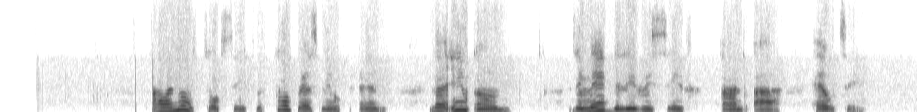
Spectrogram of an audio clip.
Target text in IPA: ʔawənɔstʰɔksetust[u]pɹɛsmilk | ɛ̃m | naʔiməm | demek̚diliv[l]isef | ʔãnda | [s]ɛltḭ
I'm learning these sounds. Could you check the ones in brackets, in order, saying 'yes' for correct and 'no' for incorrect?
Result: no, no, no

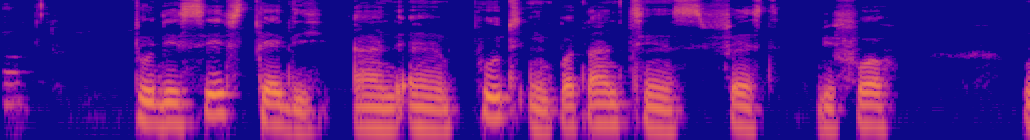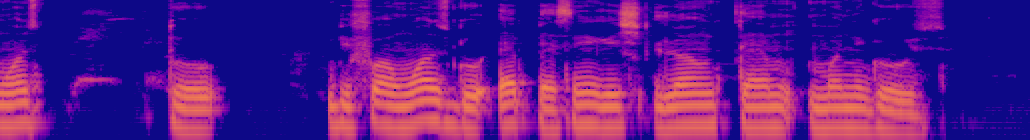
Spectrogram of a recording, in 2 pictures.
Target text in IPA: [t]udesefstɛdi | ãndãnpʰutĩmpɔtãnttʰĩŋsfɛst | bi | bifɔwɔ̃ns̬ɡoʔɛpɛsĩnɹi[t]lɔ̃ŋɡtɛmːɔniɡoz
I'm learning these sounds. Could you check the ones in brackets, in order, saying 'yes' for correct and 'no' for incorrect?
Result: yes, no

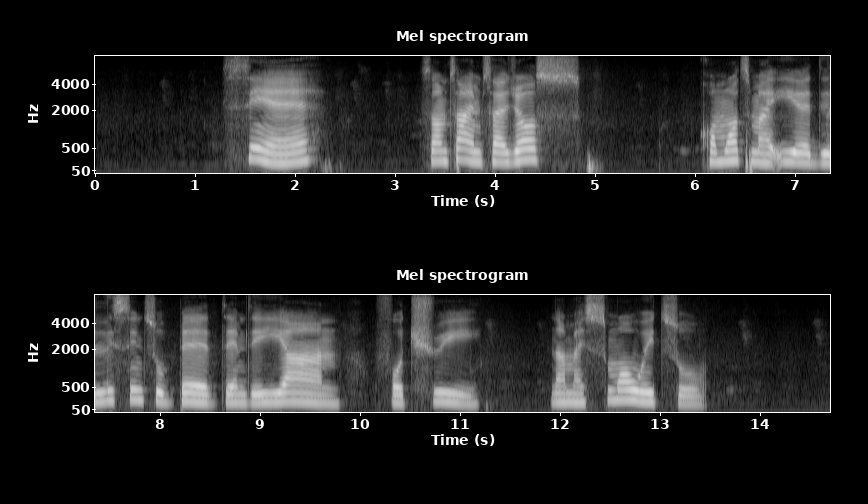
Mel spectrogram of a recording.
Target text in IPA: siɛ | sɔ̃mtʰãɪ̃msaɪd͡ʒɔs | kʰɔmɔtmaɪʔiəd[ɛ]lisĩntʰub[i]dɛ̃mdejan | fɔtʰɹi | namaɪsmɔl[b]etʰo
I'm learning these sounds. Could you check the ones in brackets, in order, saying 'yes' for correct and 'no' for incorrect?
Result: no, no, no

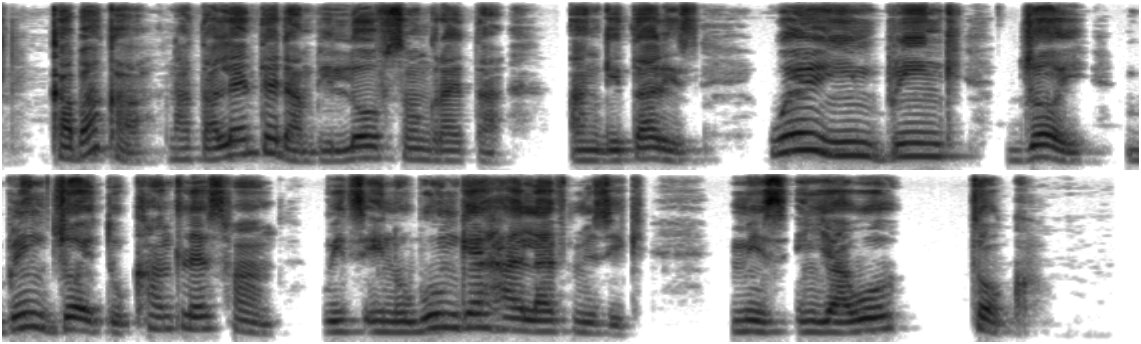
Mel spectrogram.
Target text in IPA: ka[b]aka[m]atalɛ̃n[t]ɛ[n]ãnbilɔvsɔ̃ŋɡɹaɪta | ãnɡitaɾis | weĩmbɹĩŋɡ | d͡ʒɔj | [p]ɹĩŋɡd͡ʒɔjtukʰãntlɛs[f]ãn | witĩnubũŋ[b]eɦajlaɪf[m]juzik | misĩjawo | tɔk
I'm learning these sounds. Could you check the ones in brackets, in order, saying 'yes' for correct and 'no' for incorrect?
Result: yes, no, yes, no, no, yes, no, yes

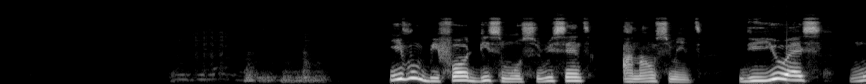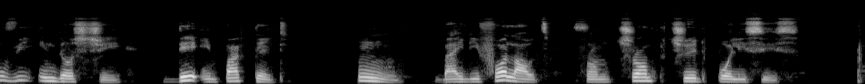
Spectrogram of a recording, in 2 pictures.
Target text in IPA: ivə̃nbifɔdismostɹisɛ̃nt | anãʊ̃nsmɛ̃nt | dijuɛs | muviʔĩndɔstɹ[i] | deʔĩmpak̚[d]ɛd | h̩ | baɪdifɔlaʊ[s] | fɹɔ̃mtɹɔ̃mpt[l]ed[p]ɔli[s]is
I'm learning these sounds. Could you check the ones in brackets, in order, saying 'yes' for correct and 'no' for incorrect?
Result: yes, no, no, no, yes, yes

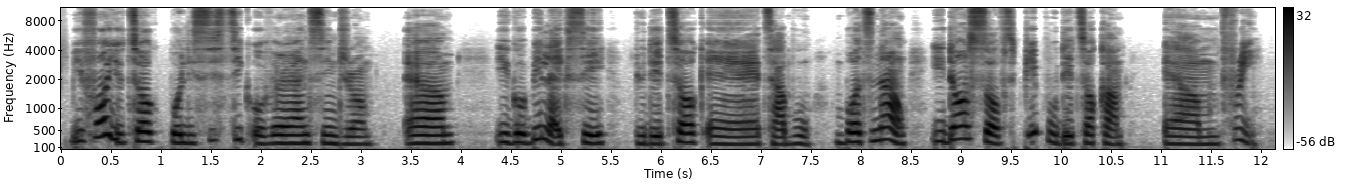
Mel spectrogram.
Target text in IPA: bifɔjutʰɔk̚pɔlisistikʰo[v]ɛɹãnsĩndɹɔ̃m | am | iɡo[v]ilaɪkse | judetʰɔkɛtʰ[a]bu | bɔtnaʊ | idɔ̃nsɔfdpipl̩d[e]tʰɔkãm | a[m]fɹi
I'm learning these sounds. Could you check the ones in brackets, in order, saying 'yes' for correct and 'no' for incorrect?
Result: yes, no, yes, yes, yes

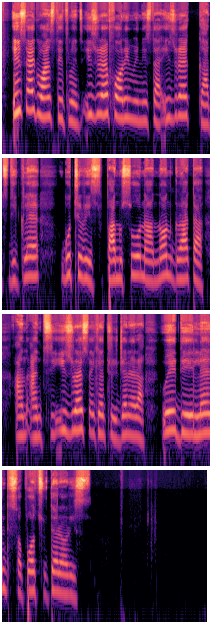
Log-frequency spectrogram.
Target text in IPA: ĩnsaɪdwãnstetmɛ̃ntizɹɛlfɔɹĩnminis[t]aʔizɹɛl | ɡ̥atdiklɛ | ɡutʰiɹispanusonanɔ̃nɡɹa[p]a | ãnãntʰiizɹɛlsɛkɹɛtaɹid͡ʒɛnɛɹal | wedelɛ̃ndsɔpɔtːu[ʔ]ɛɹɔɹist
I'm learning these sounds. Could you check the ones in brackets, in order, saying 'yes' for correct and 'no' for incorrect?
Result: yes, no, no

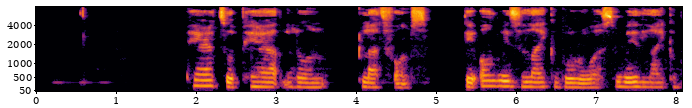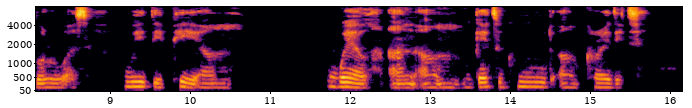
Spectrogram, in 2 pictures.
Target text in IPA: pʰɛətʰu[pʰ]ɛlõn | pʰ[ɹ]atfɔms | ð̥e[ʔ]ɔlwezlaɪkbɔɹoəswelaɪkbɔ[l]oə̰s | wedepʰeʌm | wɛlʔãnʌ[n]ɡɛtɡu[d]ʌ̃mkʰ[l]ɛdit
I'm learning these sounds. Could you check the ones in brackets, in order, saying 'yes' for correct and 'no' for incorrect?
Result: yes, no, yes, no, no, yes, no

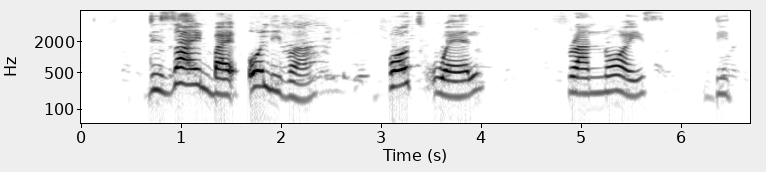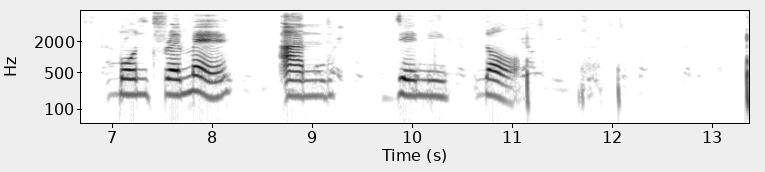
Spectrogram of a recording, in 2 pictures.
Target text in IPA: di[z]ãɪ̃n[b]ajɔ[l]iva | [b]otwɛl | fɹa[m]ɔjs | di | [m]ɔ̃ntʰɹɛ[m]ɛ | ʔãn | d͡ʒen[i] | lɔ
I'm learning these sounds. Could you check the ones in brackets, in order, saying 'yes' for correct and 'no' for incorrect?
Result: yes, yes, yes, yes, no, yes, yes, yes

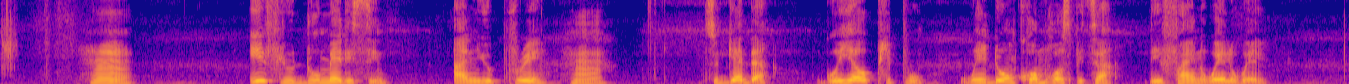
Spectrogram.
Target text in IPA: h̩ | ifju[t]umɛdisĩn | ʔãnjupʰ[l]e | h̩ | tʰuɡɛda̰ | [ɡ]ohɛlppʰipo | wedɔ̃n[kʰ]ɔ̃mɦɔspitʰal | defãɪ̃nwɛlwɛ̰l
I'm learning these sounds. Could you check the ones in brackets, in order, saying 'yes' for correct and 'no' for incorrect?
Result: no, no, yes, yes

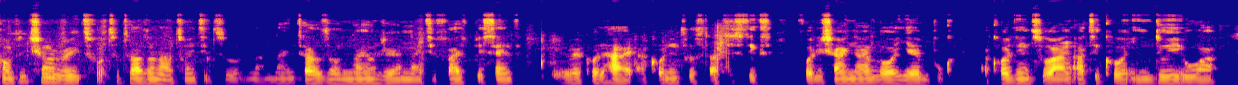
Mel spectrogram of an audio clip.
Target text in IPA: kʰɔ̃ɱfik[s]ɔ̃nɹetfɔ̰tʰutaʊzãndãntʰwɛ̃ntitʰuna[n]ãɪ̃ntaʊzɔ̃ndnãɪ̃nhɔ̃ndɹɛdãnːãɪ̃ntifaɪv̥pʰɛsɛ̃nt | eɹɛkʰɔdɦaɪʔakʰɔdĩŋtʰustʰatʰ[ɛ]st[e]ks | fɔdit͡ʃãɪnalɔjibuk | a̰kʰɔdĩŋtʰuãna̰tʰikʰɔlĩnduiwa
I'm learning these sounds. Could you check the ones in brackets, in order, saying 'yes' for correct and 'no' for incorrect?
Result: no, yes, no, no

